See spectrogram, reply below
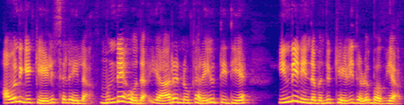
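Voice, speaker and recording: A woman narrates a romantic family story with a fairly high voice. She reads it steadily, like a prepared script, and voices each character's lines in much the same voice. The telling stays calm and even throughout. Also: a little fast.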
